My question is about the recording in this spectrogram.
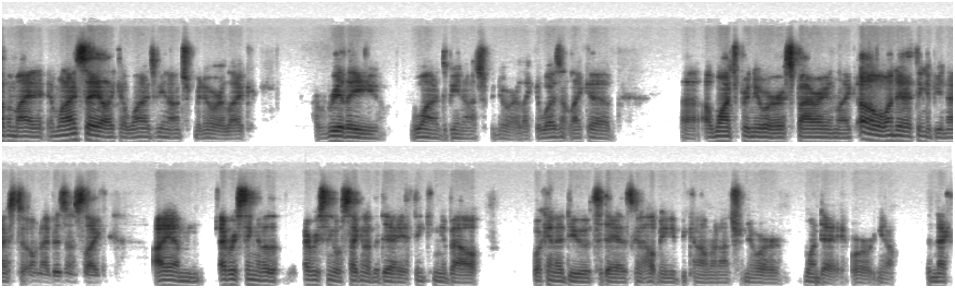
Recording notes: I figured I could strip out the audio of our Zoom chat for a surprise Weekend Drop!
